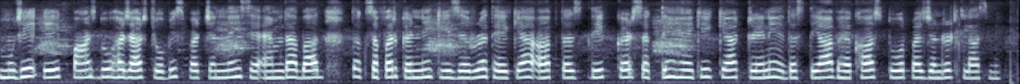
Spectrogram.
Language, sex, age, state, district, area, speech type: Urdu, female, 18-30, Bihar, Saharsa, rural, read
